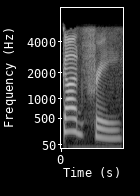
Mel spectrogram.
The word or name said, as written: Godfrey of Bouillon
